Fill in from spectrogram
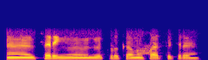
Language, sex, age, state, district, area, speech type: Tamil, female, 30-45, Tamil Nadu, Thanjavur, urban, conversation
